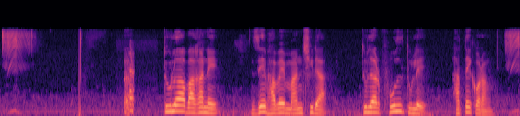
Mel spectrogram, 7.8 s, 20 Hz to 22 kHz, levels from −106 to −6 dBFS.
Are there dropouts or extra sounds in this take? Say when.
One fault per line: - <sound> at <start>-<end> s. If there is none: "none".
- laugh at 1.9-2.0 s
